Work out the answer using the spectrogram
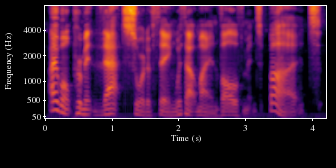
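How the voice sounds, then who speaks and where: A man's voice: fairly low pitch, sing-song, measured pace, pushed and bright, full character voice. A man playing a snobbish, possessive emperor in an intimate roleplay audio drama, with pompous, condescending, teasing speech and ornate formal phrasing. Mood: tipsy, teasing. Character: snobbish, possessive male emperor, indulgent and slightly tipsy.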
